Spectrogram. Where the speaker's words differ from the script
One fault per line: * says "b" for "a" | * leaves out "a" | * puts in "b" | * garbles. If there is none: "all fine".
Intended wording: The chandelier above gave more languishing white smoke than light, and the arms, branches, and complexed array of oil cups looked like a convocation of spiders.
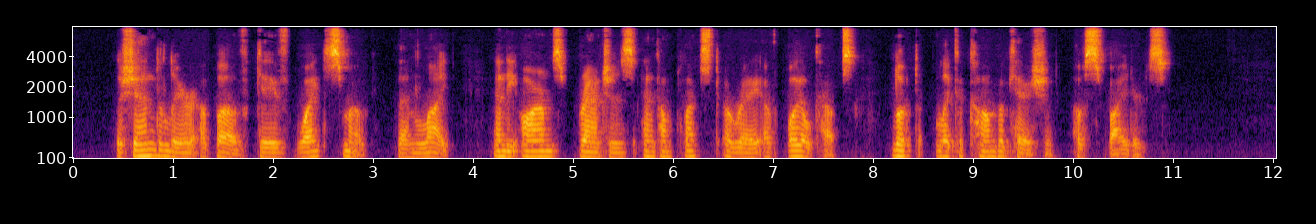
* leaves out "more languishing"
